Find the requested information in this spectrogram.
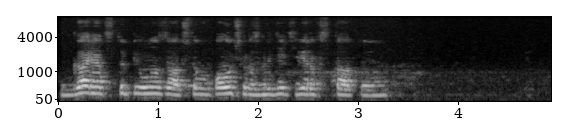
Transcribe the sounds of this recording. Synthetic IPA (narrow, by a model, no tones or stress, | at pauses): ɡaɾʲɐt̪st̪ʊpʲilˠnɐzat̪ʂt̪obəpɐlˠut͡ɕɪrəzɡɾʲɪdʲetʲvʲerfst̪at̪ʊʊ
